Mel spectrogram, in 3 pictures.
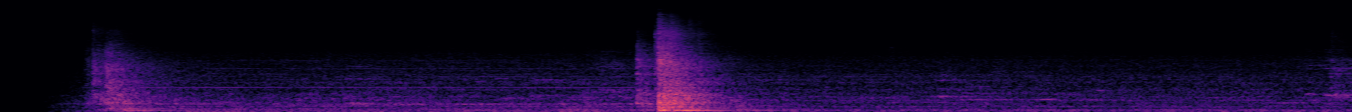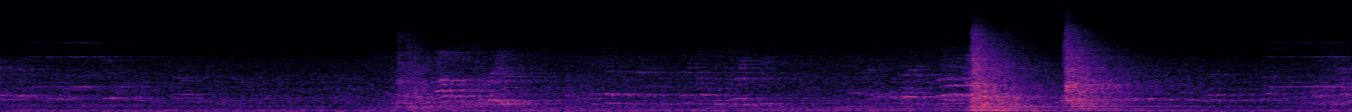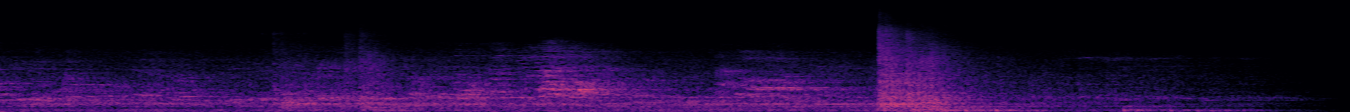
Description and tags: Dust ambiance prison
Inside a prison
ambiance, atmosphere, jail, prison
